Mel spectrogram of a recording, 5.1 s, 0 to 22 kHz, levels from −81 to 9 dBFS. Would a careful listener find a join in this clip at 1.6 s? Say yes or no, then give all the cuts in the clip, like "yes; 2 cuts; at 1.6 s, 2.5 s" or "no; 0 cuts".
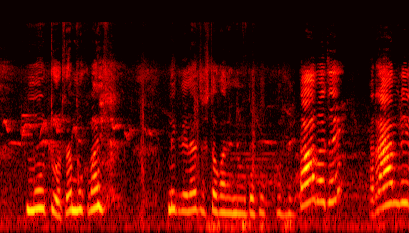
no; 1 cut; at 3.5 s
